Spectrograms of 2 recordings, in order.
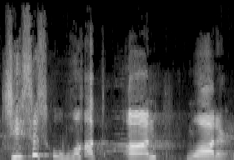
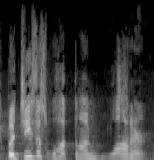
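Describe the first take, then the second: First: Jesus walked on water, drawn out slowly; slow, deliberate wonder; slow awed emphasis. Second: Said in the usual way. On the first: Shown as a demonstration.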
